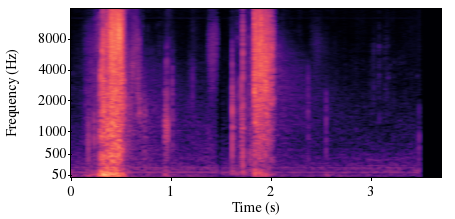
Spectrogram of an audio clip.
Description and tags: Page Tears
Pages being torn from a magazine.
